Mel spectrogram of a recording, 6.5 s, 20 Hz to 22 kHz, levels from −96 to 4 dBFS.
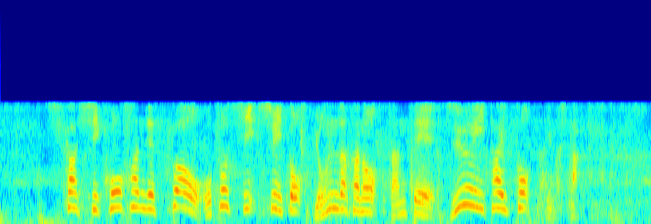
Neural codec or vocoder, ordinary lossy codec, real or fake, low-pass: codec, 24 kHz, 0.9 kbps, DualCodec; AAC, 16 kbps; fake; 7.2 kHz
